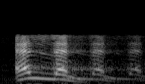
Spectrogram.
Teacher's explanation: إدغام بغير غنة، دخلت النون الساكنة في اللام بغير غنة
